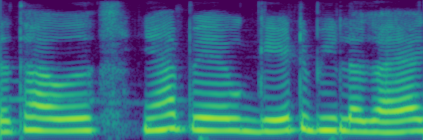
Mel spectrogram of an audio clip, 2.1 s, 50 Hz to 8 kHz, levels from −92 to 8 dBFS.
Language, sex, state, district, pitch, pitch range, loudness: Hindi, female, Jharkhand, Palamu, 255 Hz, 240-265 Hz, -12 LUFS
